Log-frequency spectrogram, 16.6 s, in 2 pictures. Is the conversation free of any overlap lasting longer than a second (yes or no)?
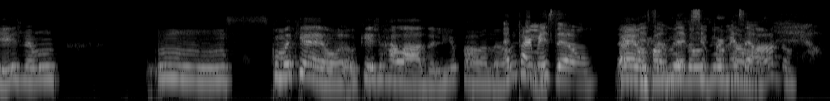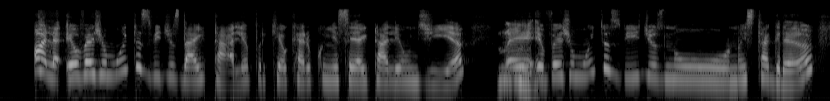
no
